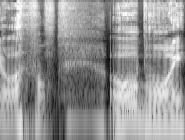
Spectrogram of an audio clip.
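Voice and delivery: put-on slow, laughing oh boy.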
